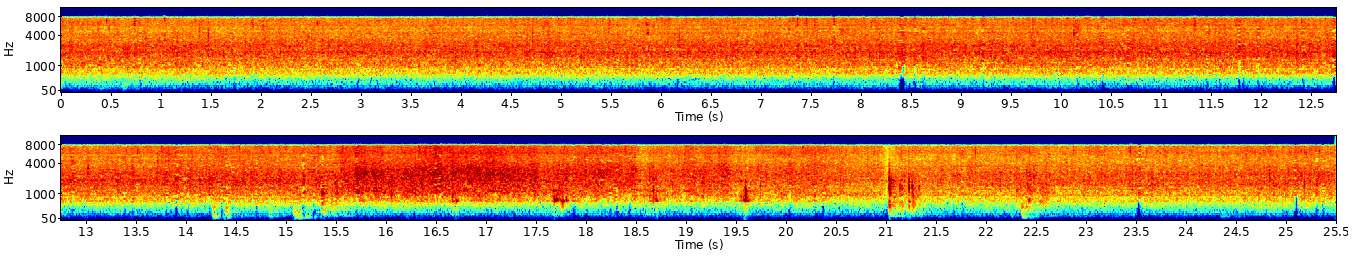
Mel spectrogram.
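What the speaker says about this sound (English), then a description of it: "And saute." Canna being sautéed in a pan gives a steady, dense sizzle throughout, with a few louder pops and crackles near the middle and end, and no talking.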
